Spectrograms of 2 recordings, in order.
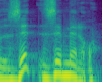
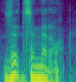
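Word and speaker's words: Tzitzimitl: So, zitz middle. Zitz middle.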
